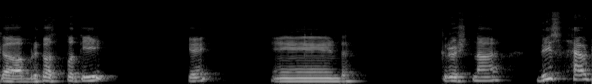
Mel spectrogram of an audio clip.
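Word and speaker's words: बृहस्पति: But Brihaspati has to be pronounced Brihaspati, not Brihaspati, not Bruhaspati. When it is, sometimes it is spelled as U, then you say Bru, you can see the lips rounding. And if it is written as R-I, then you have a tendency to make Ri, okay, when the lips are widened.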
